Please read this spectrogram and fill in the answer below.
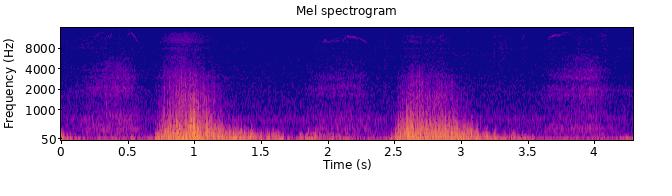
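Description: A man breathing out twice into a close microphone, two soft noisy breaths each under a second long, about a second in and again near three seconds.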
